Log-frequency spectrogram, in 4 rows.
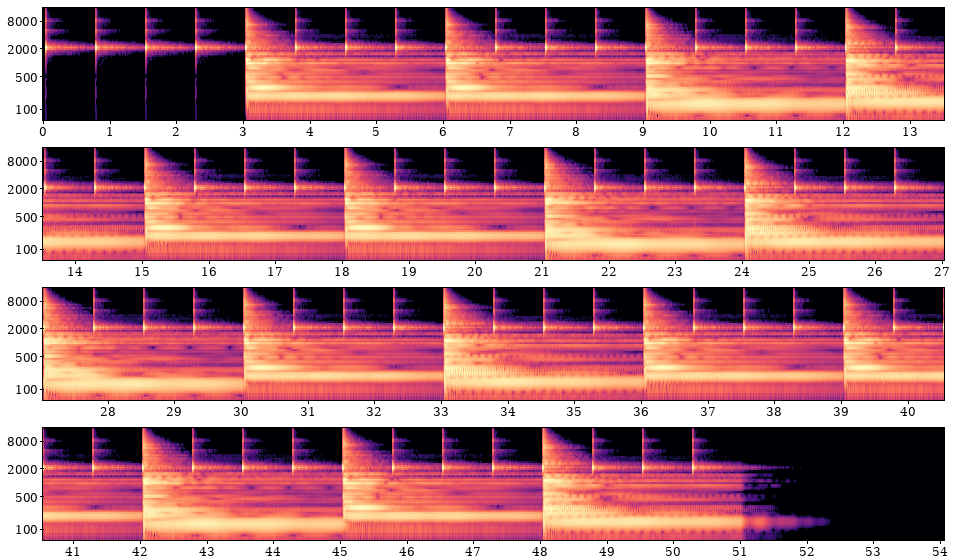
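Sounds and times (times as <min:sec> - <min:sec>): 
guitar chords: 0:03.1 - 0:51.1.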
